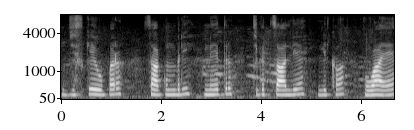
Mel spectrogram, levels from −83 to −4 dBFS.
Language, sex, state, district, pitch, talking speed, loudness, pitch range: Hindi, male, Uttar Pradesh, Shamli, 175 Hz, 70 wpm, -20 LUFS, 165-185 Hz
